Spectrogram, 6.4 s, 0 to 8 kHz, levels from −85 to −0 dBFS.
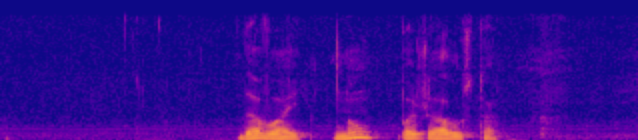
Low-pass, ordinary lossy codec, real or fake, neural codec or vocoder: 7.2 kHz; none; real; none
